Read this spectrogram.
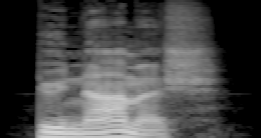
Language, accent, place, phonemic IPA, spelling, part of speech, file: German, Germany, Berlin, /ˌdʏˈnaː.mɪʃ/, dynamisch, adjective, De-dynamisch.ogg
- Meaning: dynamic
